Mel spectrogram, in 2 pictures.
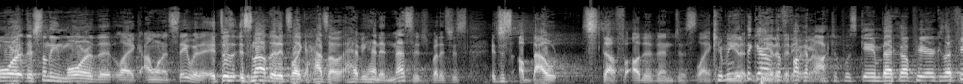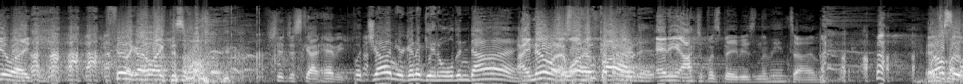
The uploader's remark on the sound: Episode 103 - PAX Prime 2013. This week's episode was recorded in front of a LIVE studio (panel) audience at PAX Prime 2013.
